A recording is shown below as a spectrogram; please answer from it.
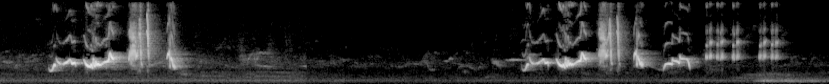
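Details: An olive thrush sings at dawn in early spring: two fluting whistled phrases rising into sharp chattering notes, the second ending in quick repeated ticks, separated by about four seconds of silence.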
